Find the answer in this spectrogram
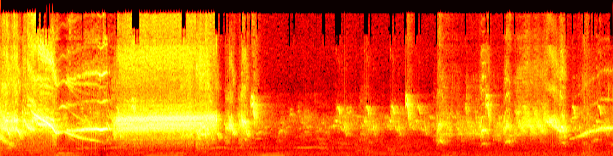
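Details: Weaver birds building a nest: swooping whistles and a loud sizzling buzz, then sparser chirps. Low cooing from another bird is heard several times.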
